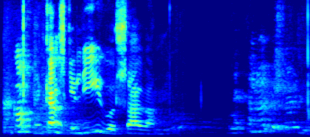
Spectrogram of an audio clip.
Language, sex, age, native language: Icelandic, male, 9, Icelandic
